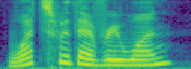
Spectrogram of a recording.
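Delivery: mildly flustered, pitch climbing on the second question; lightly voiced, rattled questioning. A narrator's reading. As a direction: ask with a touch of fluster. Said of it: "Emma started to get flustered".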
